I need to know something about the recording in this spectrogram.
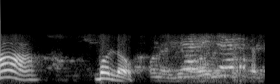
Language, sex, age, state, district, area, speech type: Gujarati, female, 30-45, Gujarat, Kheda, rural, conversation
